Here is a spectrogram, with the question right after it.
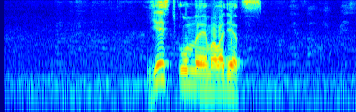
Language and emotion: Russian, positive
